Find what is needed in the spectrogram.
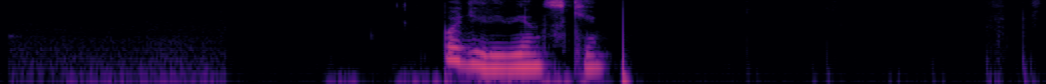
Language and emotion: Russian, neutral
